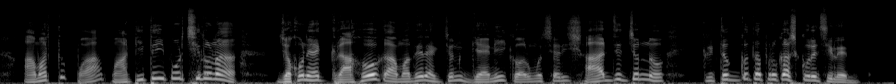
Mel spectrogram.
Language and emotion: Bengali, happy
